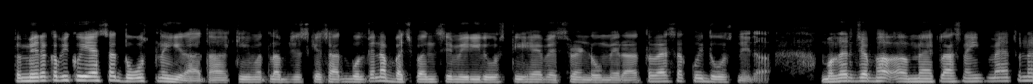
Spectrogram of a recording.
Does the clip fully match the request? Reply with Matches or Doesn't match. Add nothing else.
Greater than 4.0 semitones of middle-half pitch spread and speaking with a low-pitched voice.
Matches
